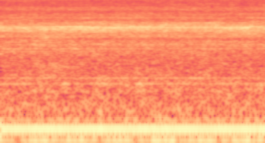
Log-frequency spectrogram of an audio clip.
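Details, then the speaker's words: Retro PC bought at a flea market, powered up on the bench with a speaker attached. Steady low hum with a thin high whine and hiss from the noisy cooling fan as it starts to boot; it then stops at a POST code. "Speaker attached, power it up, does it start? Yes. And it looks like it's gonna boot. Fan makes a bit of a noise."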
